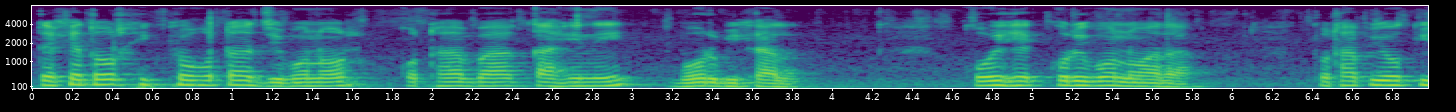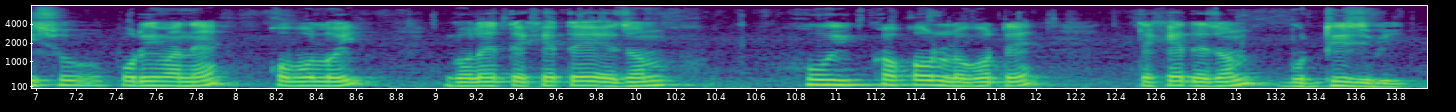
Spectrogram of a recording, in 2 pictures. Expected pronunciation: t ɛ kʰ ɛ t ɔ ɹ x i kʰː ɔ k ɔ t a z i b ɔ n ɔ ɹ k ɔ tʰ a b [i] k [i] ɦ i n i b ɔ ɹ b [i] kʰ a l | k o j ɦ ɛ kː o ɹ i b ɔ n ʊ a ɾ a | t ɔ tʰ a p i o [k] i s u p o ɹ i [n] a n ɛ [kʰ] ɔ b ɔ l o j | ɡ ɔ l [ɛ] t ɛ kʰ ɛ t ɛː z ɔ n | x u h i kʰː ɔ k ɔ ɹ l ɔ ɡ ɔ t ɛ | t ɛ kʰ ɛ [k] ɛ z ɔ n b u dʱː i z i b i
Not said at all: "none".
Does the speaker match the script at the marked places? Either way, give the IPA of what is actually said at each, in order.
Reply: a, a, i, k, m, k, ɛ, t

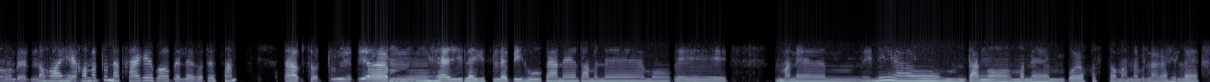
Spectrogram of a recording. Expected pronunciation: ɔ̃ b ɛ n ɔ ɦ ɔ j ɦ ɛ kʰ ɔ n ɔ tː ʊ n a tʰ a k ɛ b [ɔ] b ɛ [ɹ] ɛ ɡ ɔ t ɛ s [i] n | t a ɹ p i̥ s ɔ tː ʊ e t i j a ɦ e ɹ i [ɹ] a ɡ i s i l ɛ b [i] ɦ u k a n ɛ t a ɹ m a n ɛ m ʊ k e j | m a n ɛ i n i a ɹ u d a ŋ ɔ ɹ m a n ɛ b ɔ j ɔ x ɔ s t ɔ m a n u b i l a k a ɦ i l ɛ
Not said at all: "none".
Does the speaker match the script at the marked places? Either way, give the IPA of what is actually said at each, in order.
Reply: ɔ, l, a, l, i

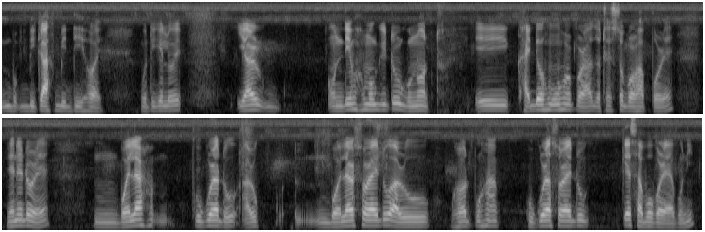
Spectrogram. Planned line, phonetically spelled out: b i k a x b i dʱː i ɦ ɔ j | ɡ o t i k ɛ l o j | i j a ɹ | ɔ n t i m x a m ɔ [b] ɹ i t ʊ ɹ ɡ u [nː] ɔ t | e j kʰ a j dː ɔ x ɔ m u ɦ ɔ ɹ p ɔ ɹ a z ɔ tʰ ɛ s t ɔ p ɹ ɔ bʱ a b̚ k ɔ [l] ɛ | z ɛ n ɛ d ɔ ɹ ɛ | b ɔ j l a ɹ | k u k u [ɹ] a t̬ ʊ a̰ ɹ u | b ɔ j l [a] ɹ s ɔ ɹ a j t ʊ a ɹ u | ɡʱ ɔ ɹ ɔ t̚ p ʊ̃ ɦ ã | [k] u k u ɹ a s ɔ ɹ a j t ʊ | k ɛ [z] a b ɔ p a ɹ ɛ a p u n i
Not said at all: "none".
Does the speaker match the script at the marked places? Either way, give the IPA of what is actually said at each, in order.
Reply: ɡ, n, ɹ, ɹ, a, k, s

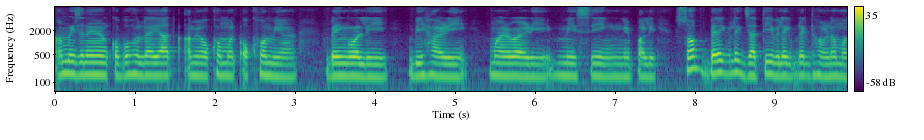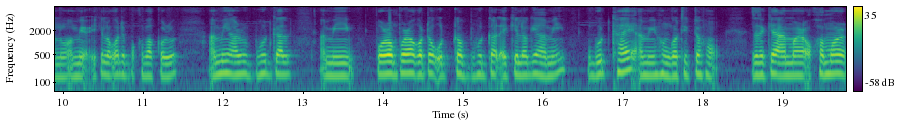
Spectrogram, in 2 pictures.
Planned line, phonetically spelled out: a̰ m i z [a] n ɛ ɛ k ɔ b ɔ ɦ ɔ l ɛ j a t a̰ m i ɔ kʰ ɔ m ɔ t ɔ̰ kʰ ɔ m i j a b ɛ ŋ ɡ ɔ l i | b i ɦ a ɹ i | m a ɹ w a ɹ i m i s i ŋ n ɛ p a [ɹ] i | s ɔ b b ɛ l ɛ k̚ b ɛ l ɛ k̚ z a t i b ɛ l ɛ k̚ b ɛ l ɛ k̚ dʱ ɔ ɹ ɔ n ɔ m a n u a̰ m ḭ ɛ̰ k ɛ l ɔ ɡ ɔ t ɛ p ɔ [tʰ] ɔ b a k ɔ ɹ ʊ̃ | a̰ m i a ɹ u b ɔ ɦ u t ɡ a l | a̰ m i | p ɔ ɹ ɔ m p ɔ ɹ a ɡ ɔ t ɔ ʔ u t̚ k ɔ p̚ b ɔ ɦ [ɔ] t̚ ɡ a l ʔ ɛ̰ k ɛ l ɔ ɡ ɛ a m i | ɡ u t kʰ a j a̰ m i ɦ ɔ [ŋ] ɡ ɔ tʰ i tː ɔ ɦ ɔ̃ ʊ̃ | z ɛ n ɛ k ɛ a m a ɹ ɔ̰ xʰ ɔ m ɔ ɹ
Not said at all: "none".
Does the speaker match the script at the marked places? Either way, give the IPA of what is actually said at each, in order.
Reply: ɛ, l, kʰ, u, ŋ

